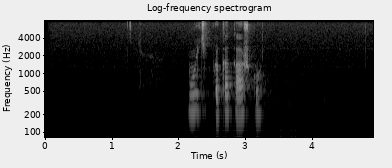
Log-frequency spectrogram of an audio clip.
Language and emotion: Russian, neutral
